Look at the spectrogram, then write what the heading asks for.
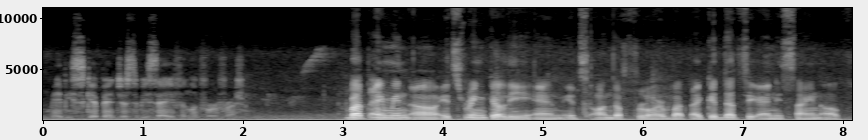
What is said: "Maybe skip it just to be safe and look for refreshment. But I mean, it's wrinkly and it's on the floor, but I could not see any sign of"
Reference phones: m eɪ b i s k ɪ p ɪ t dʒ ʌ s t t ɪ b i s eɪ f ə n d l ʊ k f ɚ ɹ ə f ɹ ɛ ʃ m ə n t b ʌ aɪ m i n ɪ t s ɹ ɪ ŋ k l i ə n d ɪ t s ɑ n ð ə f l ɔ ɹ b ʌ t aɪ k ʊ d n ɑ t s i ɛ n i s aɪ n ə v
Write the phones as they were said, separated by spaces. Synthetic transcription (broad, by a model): m eɪ b i s k ɪ p ɪ t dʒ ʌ s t t ɪ b i s eɪ f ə n l ʊ k f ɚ ɹ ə f ɹ ɛ ʃ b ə t aɪ m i n ɪ t s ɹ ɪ ŋ k l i ə n d ɪ t s ɑ n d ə f l ɔ ɹ b ʌ t aɪ k ʊ d n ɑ t s i ɛ n i s aɪ n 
